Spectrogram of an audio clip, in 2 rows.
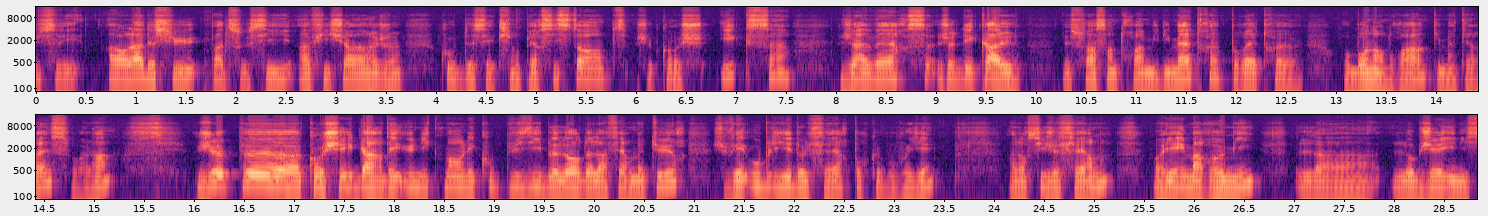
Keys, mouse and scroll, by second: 0.4-0.7 ctrl+scroll down 3, 0.7 scroll up 1, 2.3 click, 4.1 click, 6.1 click, 7.9 click, 9.0 click, 10.5 6, 10.5 KP_6, 10.8 KP_3, 11.7 KP_Enter, 13.8-15.9 drag, 16.1-17.0 right drag, 23.3 click, 27.4 click.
